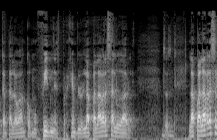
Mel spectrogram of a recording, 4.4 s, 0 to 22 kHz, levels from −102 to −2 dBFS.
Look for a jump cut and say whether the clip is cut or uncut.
uncut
